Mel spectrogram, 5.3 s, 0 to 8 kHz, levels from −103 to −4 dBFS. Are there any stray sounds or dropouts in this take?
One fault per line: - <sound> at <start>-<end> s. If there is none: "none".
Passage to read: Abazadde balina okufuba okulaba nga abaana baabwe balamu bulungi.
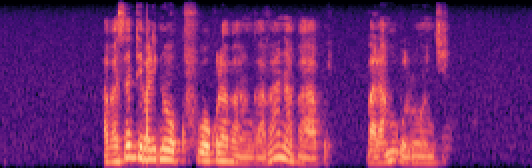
- dropout at 1.6-1.6 s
